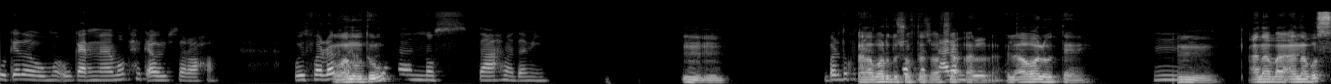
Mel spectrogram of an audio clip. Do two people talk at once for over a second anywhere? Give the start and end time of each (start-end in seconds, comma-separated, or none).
8.6-10.0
